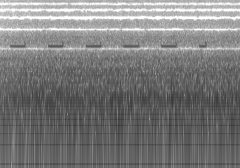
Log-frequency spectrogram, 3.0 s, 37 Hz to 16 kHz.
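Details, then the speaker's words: 1996 Ford Thomas activity bus with 5.9L Cummins diesel at idle after cold start: low air pressure warning beeping about twice a second while the air compressor builds pressure, then the warning shuts off quickly; warning system working normally. "Low air lights working. Beeper's working. Buzzer's working. See the air compressor catching up and popping"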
